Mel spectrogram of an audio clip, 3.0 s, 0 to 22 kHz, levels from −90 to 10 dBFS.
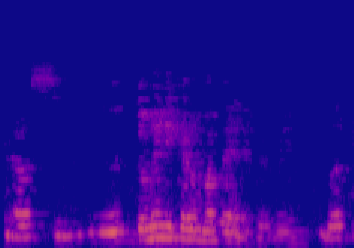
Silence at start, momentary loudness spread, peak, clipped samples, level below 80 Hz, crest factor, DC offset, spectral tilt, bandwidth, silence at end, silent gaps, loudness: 0.05 s; 17 LU; -30 dBFS; under 0.1%; -82 dBFS; 16 dB; under 0.1%; -7 dB/octave; 7.8 kHz; 0.05 s; none; -44 LUFS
